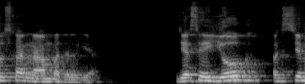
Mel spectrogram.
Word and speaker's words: योग: क्योंकि योग पहले यूरोप गया, इंग्लिश में उसको YOGA लिखा गया, फिर उसको योगा उच्चारण किया गया, फिर योग पश्चिम से फिर भारत आया और हम लोग ने उसको योगा कहना चालू कर दिया।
